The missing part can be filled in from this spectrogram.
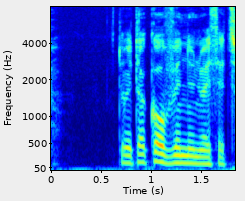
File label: "gofyn", Welsh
